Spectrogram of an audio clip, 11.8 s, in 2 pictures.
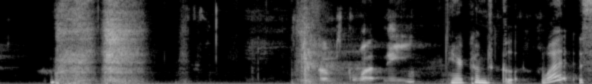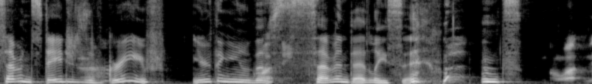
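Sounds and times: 
speech: 0:03.2 - 0:11.8
hiccup: 0:10.4 - 0:10.7.

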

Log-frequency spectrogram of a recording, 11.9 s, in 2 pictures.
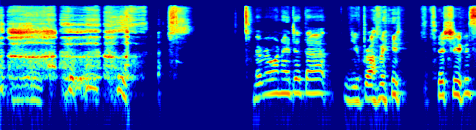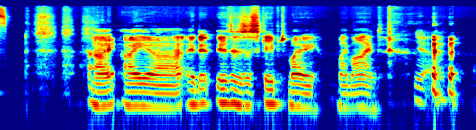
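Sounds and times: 
person imitating heavy breathing into a phone: 0:00.0 - 0:02.4, 0:06.3 - 0:07.2
speech: 0:00.8 - 0:01.8, 0:03.2 - 0:11.8.

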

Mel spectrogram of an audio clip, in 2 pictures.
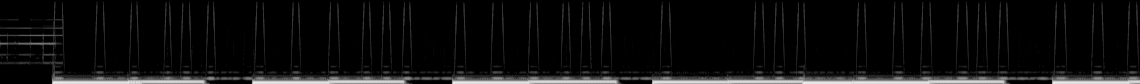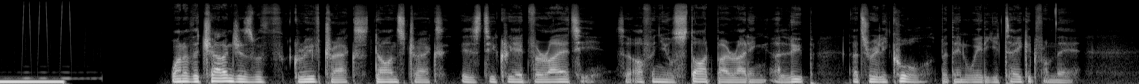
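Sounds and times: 
deep synth bassline: 0:00.6 - 0:12.4
speech: 0:13.2 - 0:22.4.

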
